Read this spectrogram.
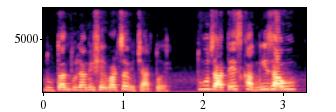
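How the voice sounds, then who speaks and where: A strict, quick-tempered old head of the family, put on by a woman narrator in a storybook reading. He speaks slowly, pressing hard on each word. The voice stays high and light. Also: a bit bright. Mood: angry.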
